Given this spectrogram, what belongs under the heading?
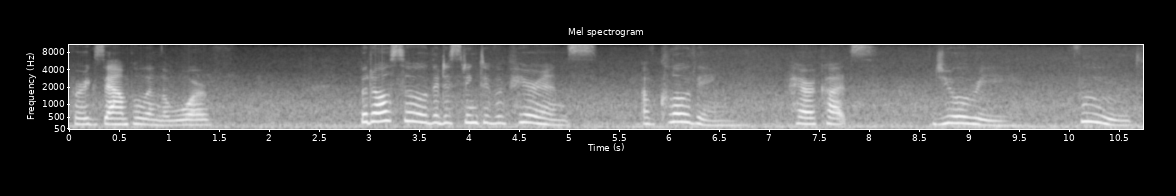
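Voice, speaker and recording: An older woman presenter giving a prepared, formal introduction with measured, deliberate phrasing. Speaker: event presenter introducing an author. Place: outdoor garden by a brick wall. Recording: rumbly outdoor background noise.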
